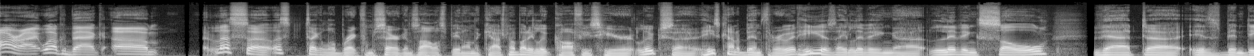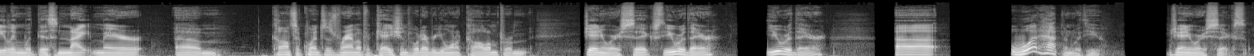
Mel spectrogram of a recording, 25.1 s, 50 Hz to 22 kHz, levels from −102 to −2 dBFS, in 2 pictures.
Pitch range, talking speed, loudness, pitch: 105-125 Hz, 170 wpm, -17 LUFS, 110 Hz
